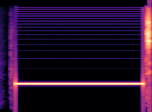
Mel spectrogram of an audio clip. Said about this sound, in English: Actually, I'm beeping that. You guys probably can't even hear it.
